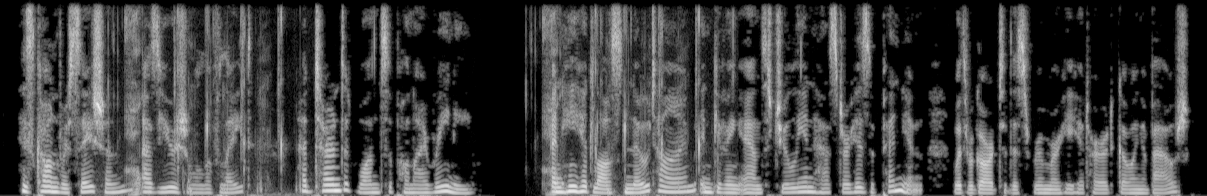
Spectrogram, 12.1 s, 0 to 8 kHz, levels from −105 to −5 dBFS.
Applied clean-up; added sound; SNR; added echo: neural mask model Resemble Enhance denoiser.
